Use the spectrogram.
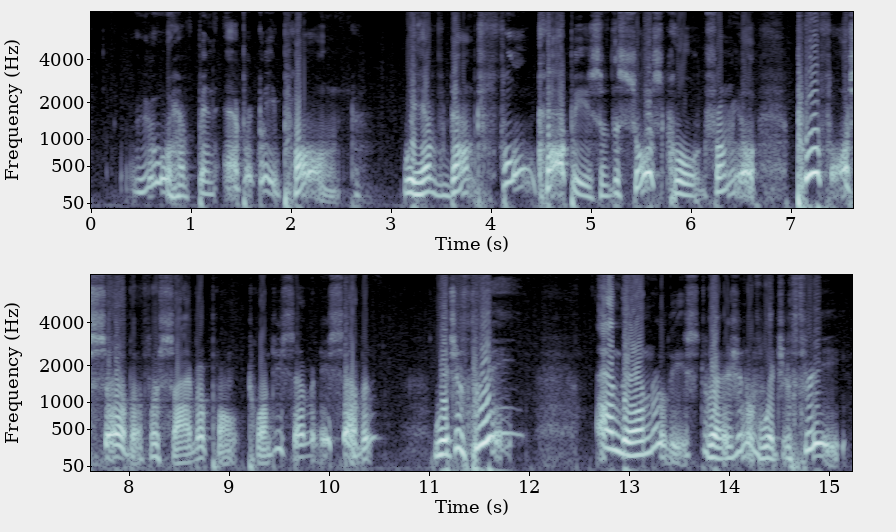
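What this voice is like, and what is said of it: Bane movie villain voice. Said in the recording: “could do the hacker voice. Maybe I'll just do the Bane. I'll do the Bane voice.”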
